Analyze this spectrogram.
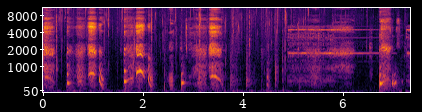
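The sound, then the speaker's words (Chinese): A telephone rings with a steady, high electronic tone that holds for about two seconds after a stretch of people talking and breathing sharply. “别吓着了，别紧张，我来接电话。”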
